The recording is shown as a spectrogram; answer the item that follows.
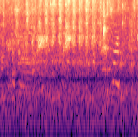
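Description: Toothbrush scrubbing teeth in quick, rapid back-and-forth strokes that stop about one and a half seconds in, with a bathroom faucet running into the sink.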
